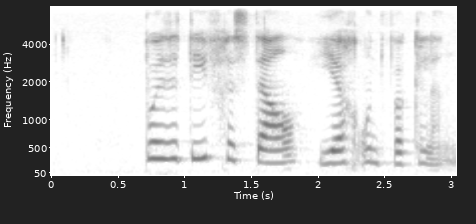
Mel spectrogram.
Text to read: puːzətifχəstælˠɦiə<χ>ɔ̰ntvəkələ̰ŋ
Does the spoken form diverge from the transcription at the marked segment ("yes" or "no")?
no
